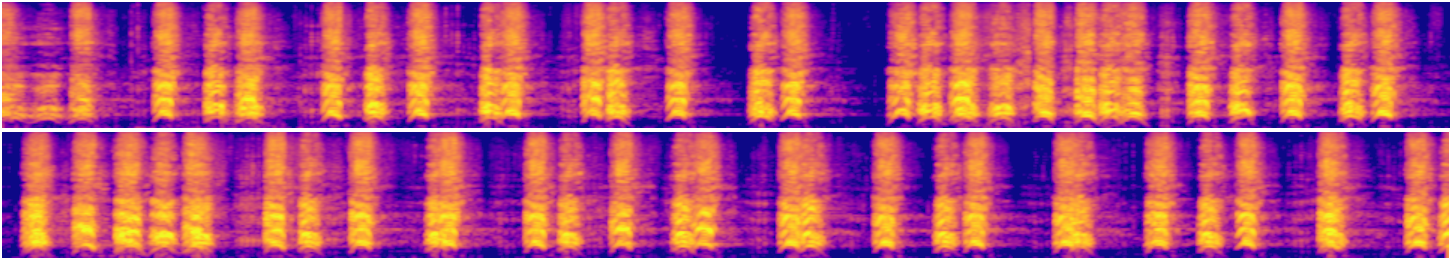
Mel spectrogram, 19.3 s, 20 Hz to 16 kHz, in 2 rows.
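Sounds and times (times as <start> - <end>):
two dogs barking: 0.0 - 19.2.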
